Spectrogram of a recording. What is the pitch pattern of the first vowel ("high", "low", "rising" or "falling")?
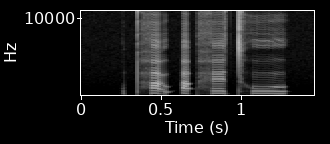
falling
